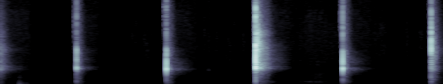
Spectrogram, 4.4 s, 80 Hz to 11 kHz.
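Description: Finger snaps keeping a steady beat, four short snaps a little under a second apart, the third the loudest. They mark the pulse of a 3/4 rhythm exercise.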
